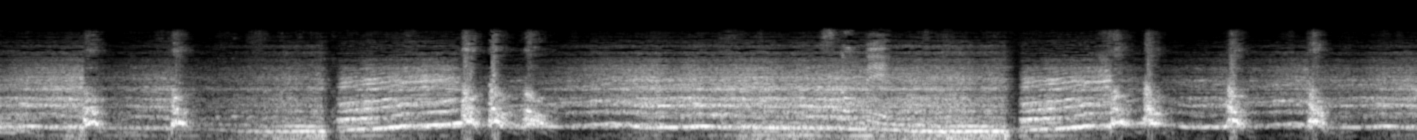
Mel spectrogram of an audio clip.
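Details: Domestic Rottweiler reacting to a motorbike with drawn-out howls that rise and dip in pitch, interrupted by several quick yelps, while engine noise hums steadily in the background.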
